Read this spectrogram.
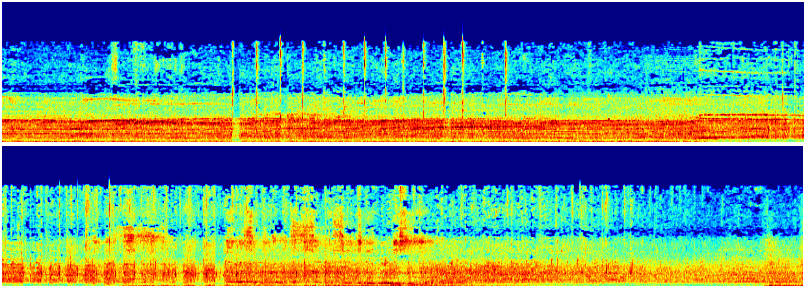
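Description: A large crowd cheers and chatters loudly in a big echoing hall.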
